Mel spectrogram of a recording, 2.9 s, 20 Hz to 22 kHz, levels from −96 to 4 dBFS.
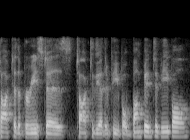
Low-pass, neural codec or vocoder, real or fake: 7.2 kHz; none; real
